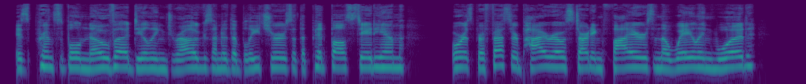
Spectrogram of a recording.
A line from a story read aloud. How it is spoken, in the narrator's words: He chuckled at his own words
